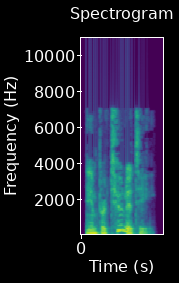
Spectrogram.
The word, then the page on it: importunity: British English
